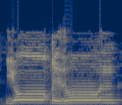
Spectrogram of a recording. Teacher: नून साकिन के बाद कौफ है, इख्फा हकीकी होगा, कौफ को पुर पढ़ेंगे। जू वाव मद्दा है, एक अलिफ के बराबर खींच कर पढ़ना है।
